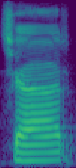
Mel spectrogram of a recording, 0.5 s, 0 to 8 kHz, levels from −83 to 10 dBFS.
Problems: background sounds at intervals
